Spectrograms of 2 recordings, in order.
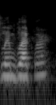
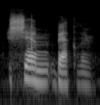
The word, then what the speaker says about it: Schembechler: Is that 100% cotton, Mrs. Schlimbleckler? The name is How do you say your name again? Schembechler. Schembechler, Schembechler.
